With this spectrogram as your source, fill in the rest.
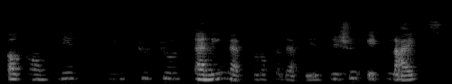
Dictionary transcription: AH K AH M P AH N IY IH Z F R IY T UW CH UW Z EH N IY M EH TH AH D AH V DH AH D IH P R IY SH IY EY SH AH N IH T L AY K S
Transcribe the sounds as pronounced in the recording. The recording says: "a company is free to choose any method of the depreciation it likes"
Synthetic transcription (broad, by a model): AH K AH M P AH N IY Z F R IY T UW CH UW Z EH N IY M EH T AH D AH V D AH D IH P IY S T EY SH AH N IH T L AY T S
